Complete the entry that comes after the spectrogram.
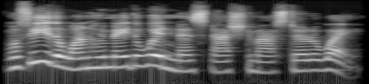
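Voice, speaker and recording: A woman's voice: medium pitch, fairly quick, darkish tone, close to an everyday voice. A woman voicing a simple, agreeable male boar disciple in an audio drama, eager and deferential. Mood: curious.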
